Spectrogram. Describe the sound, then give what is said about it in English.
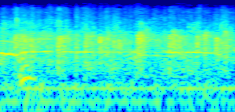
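Audience applause, a round of clapping that stays steady and fairly loud throughout, with dense overlapping claps and no break. “Yeah, round of applause.”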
